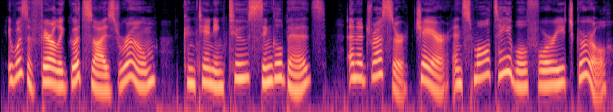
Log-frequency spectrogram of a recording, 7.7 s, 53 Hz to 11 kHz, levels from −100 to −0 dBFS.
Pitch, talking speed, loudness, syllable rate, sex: 220 Hz, 165 wpm, -19 LUFS, 4.1 syllables/s, female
